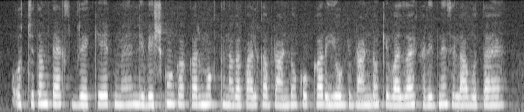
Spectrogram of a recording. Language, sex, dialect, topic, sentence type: Hindi, female, Kanauji Braj Bhasha, banking, statement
